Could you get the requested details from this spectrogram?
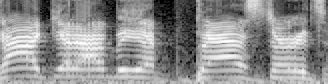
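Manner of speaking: loud, high furious yell at the dogs; angry shout. Acted. Uncle yelling at the nipping dogs. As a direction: snarl it out as dogs bite. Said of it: "and he's like".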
